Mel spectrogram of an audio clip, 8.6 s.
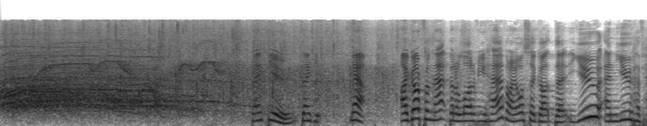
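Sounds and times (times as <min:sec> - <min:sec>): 
audience applause and cheering: 0:00.0 - 0:05.8
speech: 0:03.4 - 0:08.6.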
